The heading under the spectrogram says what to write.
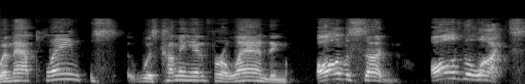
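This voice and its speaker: Very wide pitch swings mark this man's high voice. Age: 60s. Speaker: JFK assassination researcher. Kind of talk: interview. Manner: halting, many fillers.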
